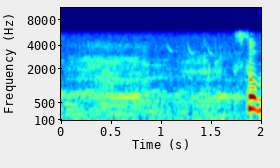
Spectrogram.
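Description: Faint outdoor background, then near the end a woman calls out loudly, her voice wavering in pitch as she shouts for someone to stop.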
